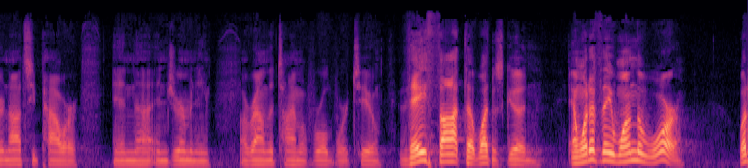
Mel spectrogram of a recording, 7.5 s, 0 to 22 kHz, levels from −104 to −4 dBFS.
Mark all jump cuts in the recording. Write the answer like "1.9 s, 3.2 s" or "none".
2.4 s, 3.9 s, 4.9 s, 5.6 s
